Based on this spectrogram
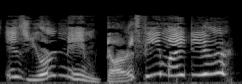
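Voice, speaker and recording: A storyteller voicing a kindly little old female witch in a high, gentle, lilting voice for a storybook reading. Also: wildly swooping pitch, measured pace, dry recording, clean studio sound, heavily acted.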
